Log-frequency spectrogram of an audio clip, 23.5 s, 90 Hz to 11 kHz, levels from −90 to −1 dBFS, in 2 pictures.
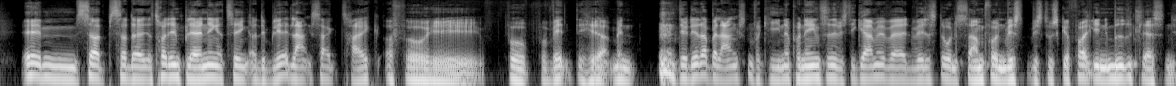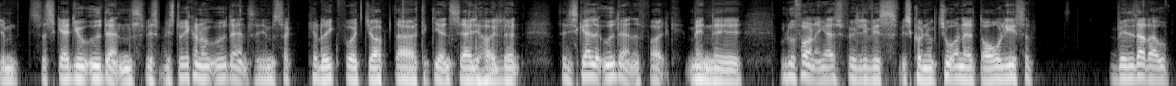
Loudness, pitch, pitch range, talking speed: -19 LUFS, 135 Hz, 125-145 Hz, 270 wpm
